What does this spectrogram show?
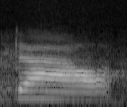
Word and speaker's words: Dao: Taoism the notion of the Dao t-a-o although it's pronounced as though it's d-o-w in ancient China the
